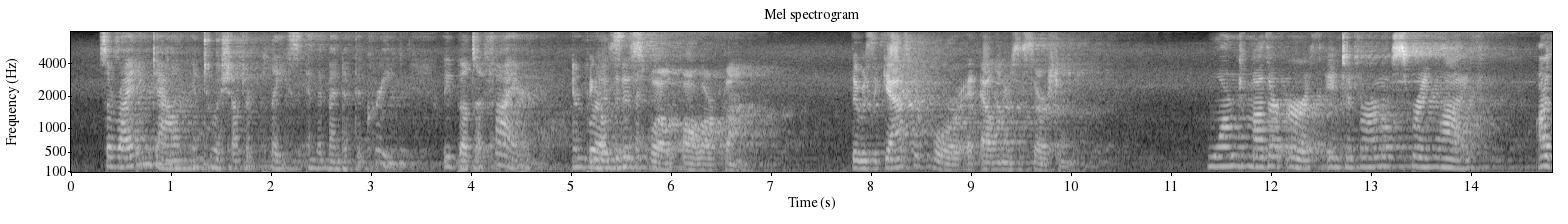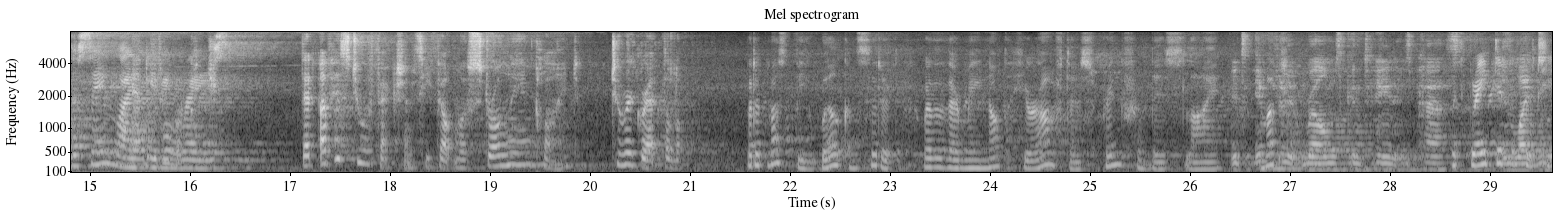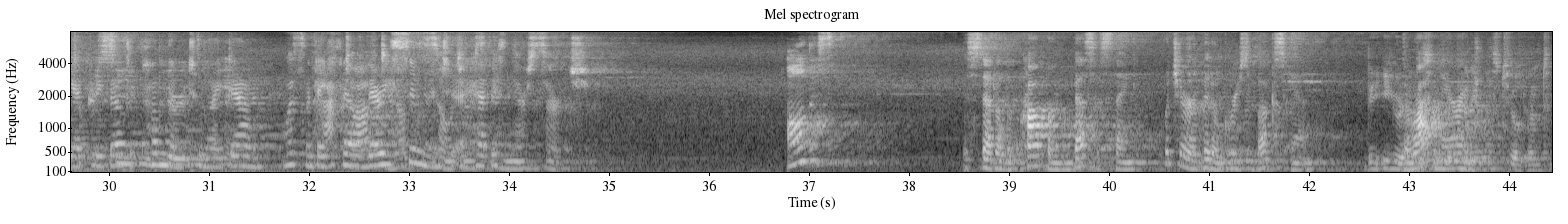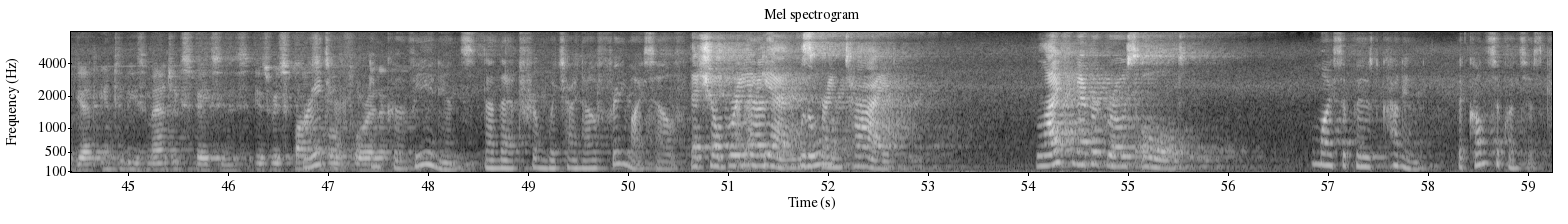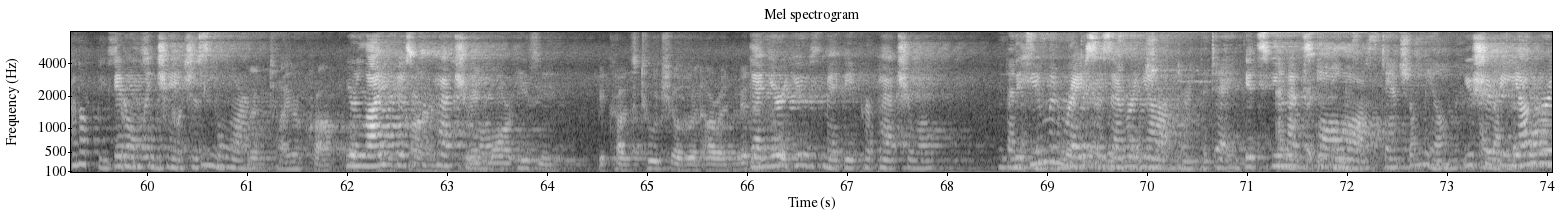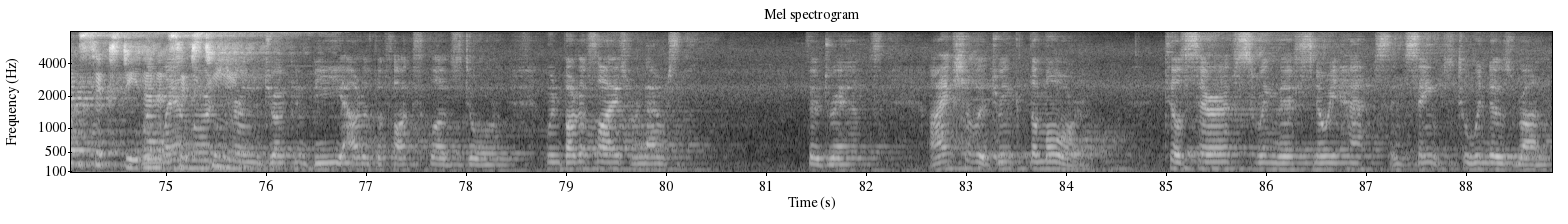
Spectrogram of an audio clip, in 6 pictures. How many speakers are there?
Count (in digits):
10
